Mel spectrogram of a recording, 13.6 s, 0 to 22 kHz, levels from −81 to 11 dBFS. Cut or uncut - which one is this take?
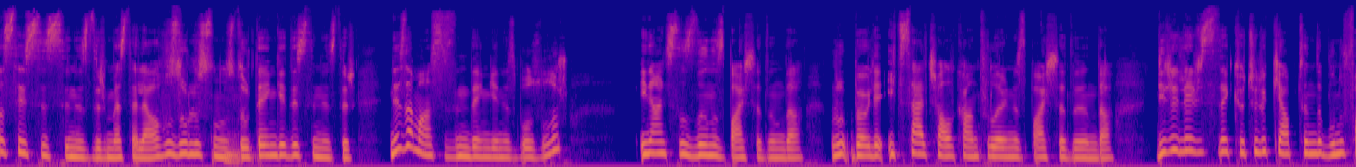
uncut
